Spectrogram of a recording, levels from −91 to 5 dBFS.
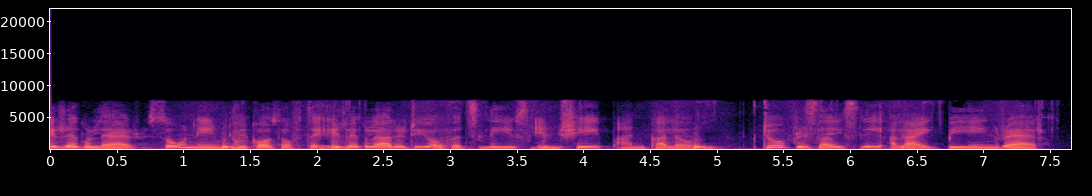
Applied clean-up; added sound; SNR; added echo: neural mask model Resemble Enhance denoiser.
